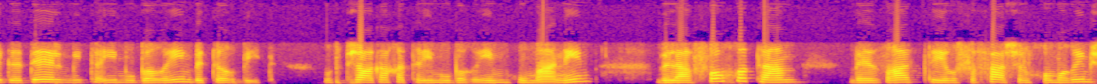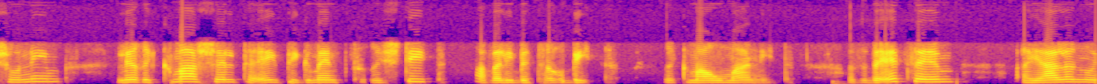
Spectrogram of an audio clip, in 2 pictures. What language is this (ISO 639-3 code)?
heb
